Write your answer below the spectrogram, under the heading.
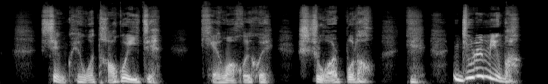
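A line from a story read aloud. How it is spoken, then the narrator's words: Angry. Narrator (Chinese): 阿旺怒瞪着杜如林说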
